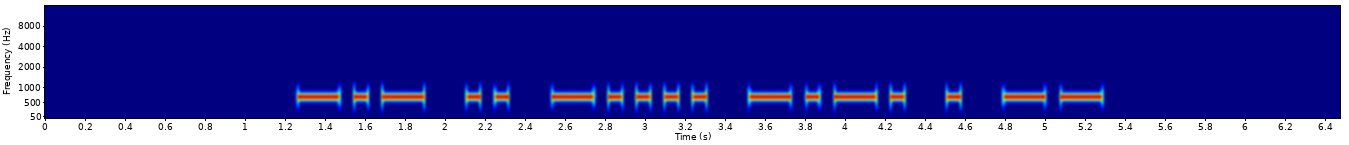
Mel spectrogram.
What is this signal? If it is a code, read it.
Morse code, heard as a keyed tone, about 20 wpm, 700 Hz. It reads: KI6CEM
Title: Speed Racing - USA 2x3 Call Signs 17wpm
